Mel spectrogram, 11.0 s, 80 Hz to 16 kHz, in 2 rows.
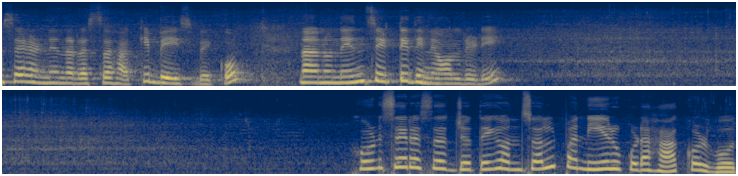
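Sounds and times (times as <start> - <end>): okra sizzling in a pot: 0.0 - 8.0.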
